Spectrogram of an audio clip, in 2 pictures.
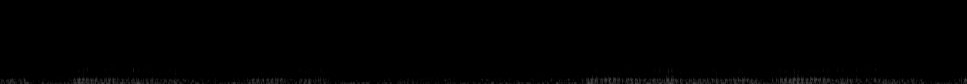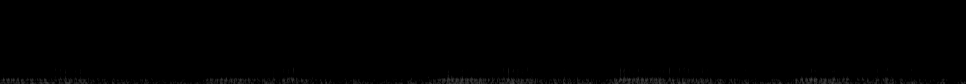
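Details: Female Ragdoll kitten, born January 2019, purring steadily: low rumbling pulses in long rhythmic swells, each breath cycle lasting about two seconds, loudening and fading in turn with no other sounds.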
